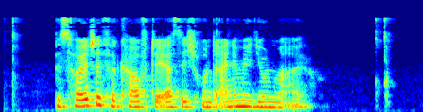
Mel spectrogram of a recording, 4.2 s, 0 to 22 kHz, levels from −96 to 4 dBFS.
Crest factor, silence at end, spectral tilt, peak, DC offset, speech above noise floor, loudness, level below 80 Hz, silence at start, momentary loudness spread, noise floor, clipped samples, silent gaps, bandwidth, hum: 16 dB; 0.35 s; -5.5 dB/octave; -4 dBFS; under 0.1%; 56 dB; -18 LUFS; -56 dBFS; 0.55 s; 12 LU; -73 dBFS; under 0.1%; none; 11.5 kHz; none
